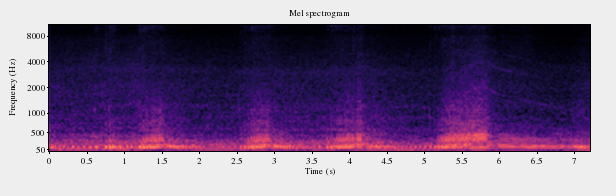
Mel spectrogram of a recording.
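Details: Honda Beat FI scooter on its center stand, with a complaint of hesitation up to 40 km/h. The engine revs and drops in uneven surges about every 1.5 seconds, stuttery and rough; the customer supplied a fuel pump filter and TPS sensor, not yet confirmed as the cause.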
